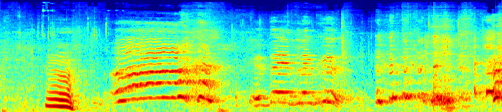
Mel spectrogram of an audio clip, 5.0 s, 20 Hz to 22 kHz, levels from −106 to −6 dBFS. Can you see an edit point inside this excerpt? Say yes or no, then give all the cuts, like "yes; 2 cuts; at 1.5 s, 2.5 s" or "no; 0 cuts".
no; 0 cuts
